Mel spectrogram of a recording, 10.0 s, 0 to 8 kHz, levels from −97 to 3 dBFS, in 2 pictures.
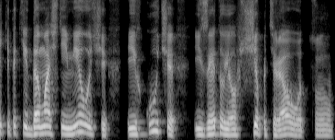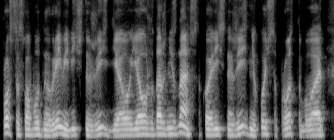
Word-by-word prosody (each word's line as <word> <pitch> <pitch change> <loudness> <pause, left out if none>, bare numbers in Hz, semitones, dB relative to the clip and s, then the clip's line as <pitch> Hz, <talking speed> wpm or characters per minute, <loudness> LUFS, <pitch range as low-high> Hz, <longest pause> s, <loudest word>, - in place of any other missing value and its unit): Всякие 165 - -6
такие 155 -2 -1
домашние 145 +1 +4
мелочи, 145 -5 +1 0.2
и 130 - +3
их 130 0 -4
куча. 190 - -1 0.3
И 125 - +1
из-за 125 +2 +1
этого 145 +1 +2
я 120 -1 +4
вообще 125 +7 0
потерял 125 -1 0
вот, 110 -1 -3
э, 110 -1 -6
просто 155 -5 -1
свободное 120 -1 -1
время 130 +3 +3
и - - -3
личную 120 -1 -4
жизнь, 120 +1 -2
дела 115 +2 +1
Я 125 +2 +3
уже 130 -1 0
даже 135 0 +3
не 135 +1 -1
знаю, 150 -1 +3
что 130 0 -17
такое 120 -1 0
личная 125 -2 -2
жизнь. 140 +5 -2
Мне 120 -2 0
хочется 135 +3 -5
просто, 135 -2 -4
бывает, 115 +2 +1
130 Hz, 210 wpm, -22 LUFS, 120-140 Hz, 0.3 s, домашние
